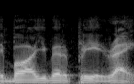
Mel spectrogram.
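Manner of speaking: plain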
